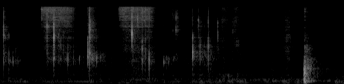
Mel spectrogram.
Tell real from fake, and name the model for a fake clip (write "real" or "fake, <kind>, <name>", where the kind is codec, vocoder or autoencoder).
fake, codec, SNAC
